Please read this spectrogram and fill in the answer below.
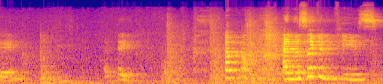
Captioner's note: laughing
